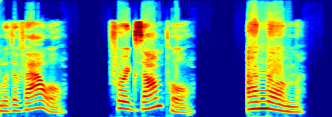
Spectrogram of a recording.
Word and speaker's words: un homme: For example, un homme. Notice how the N carries over because the word starts with a silent H. Let's pronounce it together. Un homme.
